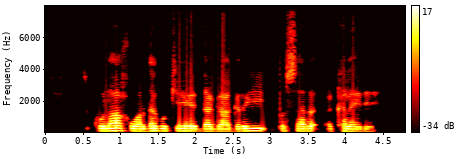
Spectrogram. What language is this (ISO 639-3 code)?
pus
